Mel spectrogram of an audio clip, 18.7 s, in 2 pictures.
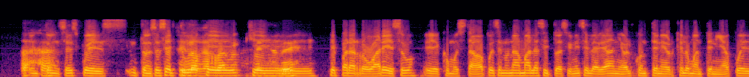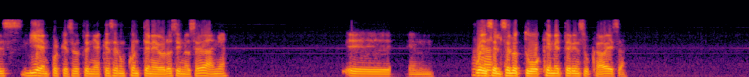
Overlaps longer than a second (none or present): present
